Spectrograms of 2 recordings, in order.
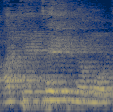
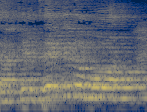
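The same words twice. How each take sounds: First: Said in the usual way. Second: "I can't take it no more" cried out loud and much higher; shouted call for the congregation. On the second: Shown as a demonstration. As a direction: belt it out so the church repeats it. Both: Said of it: "Come on, somebody say".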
